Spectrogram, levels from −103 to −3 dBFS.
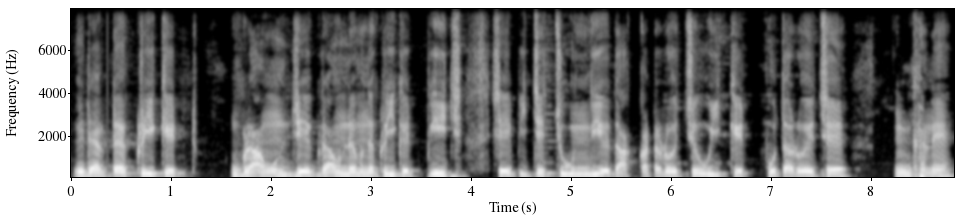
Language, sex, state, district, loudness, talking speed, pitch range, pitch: Bengali, male, West Bengal, Dakshin Dinajpur, -15 LUFS, 150 wpm, 130-145 Hz, 135 Hz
